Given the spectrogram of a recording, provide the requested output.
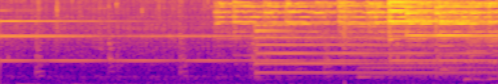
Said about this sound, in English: It was with great astonishment and with a strange, inexplicable dread that as he looked, he saw this bell begin to swing. Soon it rang loudly, and so did every other bell in the house.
